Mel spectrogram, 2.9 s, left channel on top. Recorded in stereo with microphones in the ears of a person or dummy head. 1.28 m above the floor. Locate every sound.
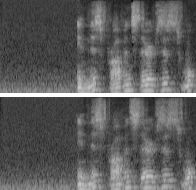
1.1 s a man speaking: 35° left (ahead or behind), 1.3 m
